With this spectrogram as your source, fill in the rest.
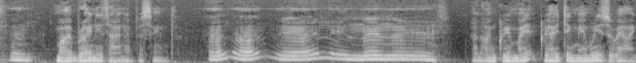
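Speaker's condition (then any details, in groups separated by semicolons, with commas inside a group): Motor neurone disease; terminal, last years of life; difficulty speaking clearly, needs interpreter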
